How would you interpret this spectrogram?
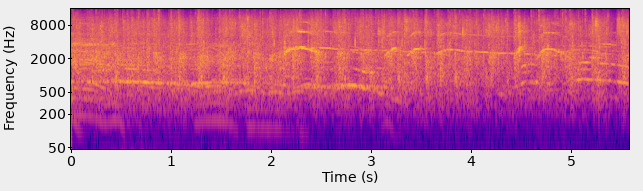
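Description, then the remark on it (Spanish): A live audience bursts into loud, steady applause that lasts for several seconds, dense clapping throughout while a few voices call out and cheer over it. “¡Aplaudan, pues!”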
